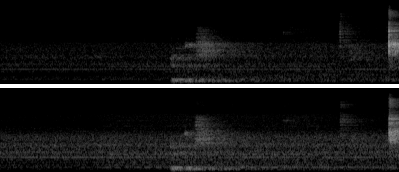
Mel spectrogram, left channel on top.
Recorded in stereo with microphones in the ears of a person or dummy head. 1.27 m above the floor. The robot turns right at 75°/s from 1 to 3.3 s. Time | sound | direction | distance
1.7 | a crack | 55° right (ahead or behind) | 0.6 m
